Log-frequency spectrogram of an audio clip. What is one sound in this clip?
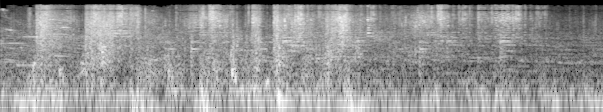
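Swords clash in close fighting.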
